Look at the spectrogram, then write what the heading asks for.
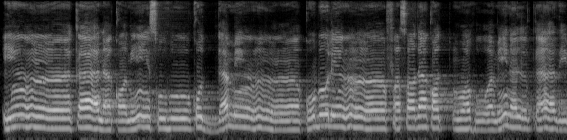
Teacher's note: یہاں پر صاد حروف مستعلیہ میں سے، قاف بھی حروف مستعلیہ میں سے، اور یہاں پر الف لام حروف قمری کاف کے شروع میں تو لام کو پڑھیں گے، الف کو نہیں پڑھیں گے۔ کاف میں کھڑا زبر ہے جو الف مدہ کی طرح ہوتا ہے اور یہاں پر وقف کریں گے تو مد عارض وقفی ہوگا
